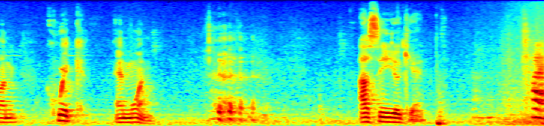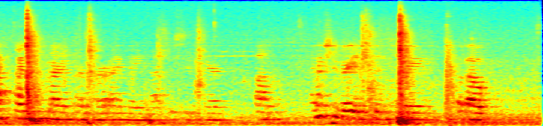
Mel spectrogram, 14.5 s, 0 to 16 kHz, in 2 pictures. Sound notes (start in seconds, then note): 2.8 laughing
